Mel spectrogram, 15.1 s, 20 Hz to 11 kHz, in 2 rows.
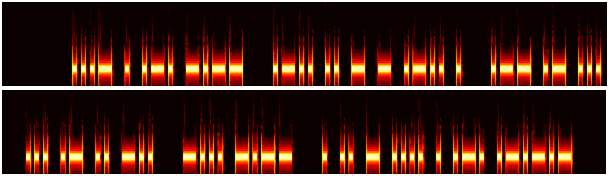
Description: Morse code, heard as a keyed tone, about 22 wpm, 700 Hz. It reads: VERY LITTLE WAS SAID BY EITHER.
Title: Sentences from Top 600 Words 22wpm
